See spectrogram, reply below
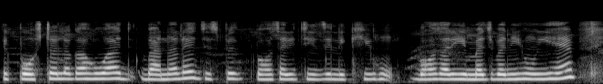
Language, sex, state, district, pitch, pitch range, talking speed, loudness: Hindi, female, Uttar Pradesh, Lucknow, 245 Hz, 235-255 Hz, 180 wpm, -15 LUFS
